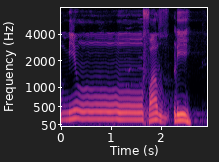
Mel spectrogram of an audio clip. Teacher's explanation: Nallahu min fadlih min fa nun sukun bertemu fa ikfa hakiki. Kita samarkan bunyi nun sukun dan mendengung selama tiga harakat.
